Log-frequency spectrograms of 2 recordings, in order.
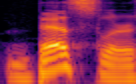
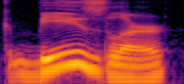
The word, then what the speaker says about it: Besler: of Matt Besler and we have been pronouncing his name Bessler so I doubt that they pronounce their names differently considering they are related so we'll probably from now on call him Nick bezler and then of course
